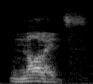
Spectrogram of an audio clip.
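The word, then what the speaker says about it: knowledge: आपको ध्यान में रखना, अगर के बाद एन आता है तो उस कंडीशन में आपका के साइलेंट हो जाता है, जैसे नॉलेज। तो स्टार्टिंग में के आया देखो तो ये साइलेंट हो गया हमारा, के तुरंत बाद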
